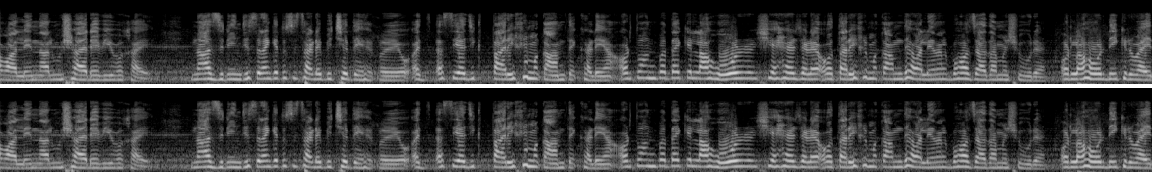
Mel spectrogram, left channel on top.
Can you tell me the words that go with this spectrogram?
ਨਾਲ ਮੁਸ਼ਾਇਰੇ ਵੀ ਵਿਖਾਏ। ਨਾਜ਼ਰੀਨ, ਜਿਸ ਤਰ੍ਹਾਂ ਕਿ ਤੁਸੀਂ ਸਾਡੇ ਪਿੱਛੇ ਦੇਖ ਰਹੇ ਹੋ, ਅਸੀਂ ਅੱਜ ਇੱਕ ਤਾਰੀਖੀ ਮਕਾਮ ਤੇ ਖੜੇ ਹਾਂ ਔਰ ਤੁਹਾਨੂੰ ਪਤਾ ਹੈ ਕਿ ਲਾਹੌਰ ਸ਼ਹਿਰ ਜਿਹੜਾ ਉਹ ਤਾਰੀਖੀ ਮਕਾਮ ਦੇ ਹਵਾਲੇ ਨਾਲ ਬਹੁਤ ਜ਼ਿਆਦਾ ਮਸ਼ਹੂਰ ਹੈ ਔਰ ਲਾਹੌਰ ਦੀ ਇੱਕ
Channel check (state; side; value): normal; both; correlation 0.87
